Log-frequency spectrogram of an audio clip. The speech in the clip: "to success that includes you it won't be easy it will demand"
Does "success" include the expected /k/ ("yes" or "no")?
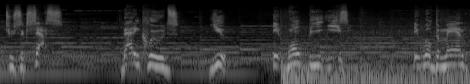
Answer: yes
